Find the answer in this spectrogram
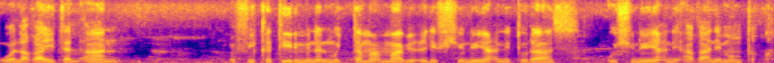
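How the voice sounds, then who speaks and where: With a Sudanese accent, a man speaks at a moderate pace using fairly even intonation. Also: medium pitch for a man. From Sudan, West Darfur (El Geneina). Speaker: folk singer. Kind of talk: interview.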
